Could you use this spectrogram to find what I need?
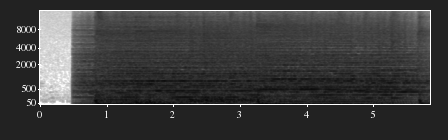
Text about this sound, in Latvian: Skan Jūri Jansona izvēlēta dziesma.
